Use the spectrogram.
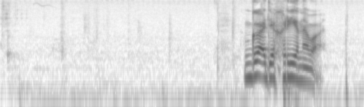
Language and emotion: Russian, angry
